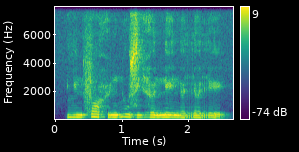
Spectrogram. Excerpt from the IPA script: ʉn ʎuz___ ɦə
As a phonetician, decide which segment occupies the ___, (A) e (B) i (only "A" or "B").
B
